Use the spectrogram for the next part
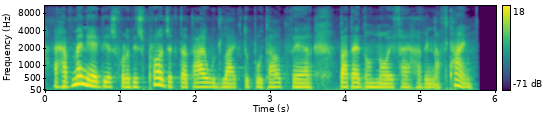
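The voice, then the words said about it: Greek accent, fast speech. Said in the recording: “when you have a Greek accent ... our accent is close but not that close with a Spanish accent. We talk really, really, really, really quickly ... we have these aras you can hear and then we don't do the su and the chu sound as you can hear that I'm not doing”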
